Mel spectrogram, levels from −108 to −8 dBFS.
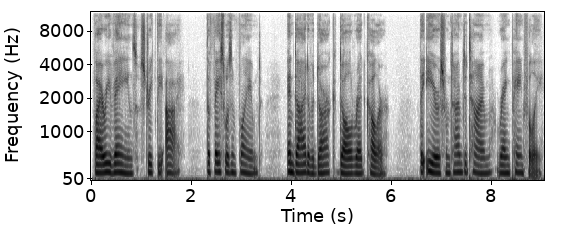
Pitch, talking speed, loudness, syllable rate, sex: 165 Hz, 165 wpm, -19 LUFS, 4.4 syllables/s, female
